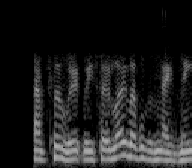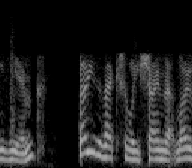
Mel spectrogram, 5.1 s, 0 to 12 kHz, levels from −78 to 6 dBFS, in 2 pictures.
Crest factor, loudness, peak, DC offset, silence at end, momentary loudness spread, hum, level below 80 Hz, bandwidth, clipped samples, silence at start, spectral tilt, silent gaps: 18 dB; -27 LUFS; -8 dBFS; under 0.1%; 0 s; 5 LU; none; -68 dBFS; 4.8 kHz; under 0.1%; 0.45 s; -8.5 dB/octave; none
